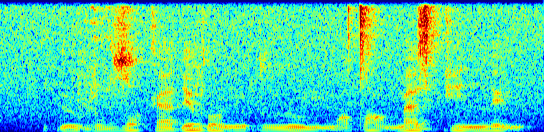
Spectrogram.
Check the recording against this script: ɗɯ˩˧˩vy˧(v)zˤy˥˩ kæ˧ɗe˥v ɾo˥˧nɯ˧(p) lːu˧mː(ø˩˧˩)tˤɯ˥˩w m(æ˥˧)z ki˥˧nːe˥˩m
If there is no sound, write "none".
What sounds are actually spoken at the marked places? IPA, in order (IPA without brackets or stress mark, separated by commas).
v, p, ø˩˧˩, æ˥˧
